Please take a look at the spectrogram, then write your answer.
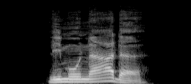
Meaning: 1. lemonade 2. any carbonated soft drink, soda pop, fizzy drink (particularly kinds other than cola, though it may also be included)
- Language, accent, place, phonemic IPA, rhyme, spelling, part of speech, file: German, Germany, Berlin, /ˌlɪmoˈnaːdə/, -aːdə, Limonade, noun, De-Limonade.ogg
